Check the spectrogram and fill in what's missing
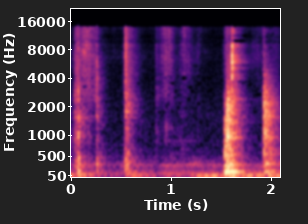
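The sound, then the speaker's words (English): A deck of ancestor and angelic cards being shuffled one more time before a three-card reading: a handful of crisp, papery bursts and snaps at uneven intervals, with quiet gaps between them and no one talking. “Then I'm going to just shuffle one more time, and then I'm going to get started.”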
